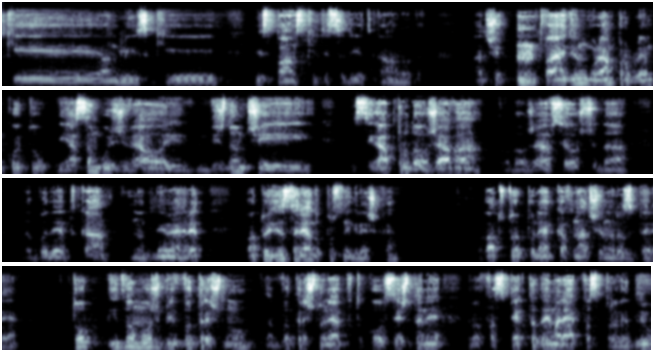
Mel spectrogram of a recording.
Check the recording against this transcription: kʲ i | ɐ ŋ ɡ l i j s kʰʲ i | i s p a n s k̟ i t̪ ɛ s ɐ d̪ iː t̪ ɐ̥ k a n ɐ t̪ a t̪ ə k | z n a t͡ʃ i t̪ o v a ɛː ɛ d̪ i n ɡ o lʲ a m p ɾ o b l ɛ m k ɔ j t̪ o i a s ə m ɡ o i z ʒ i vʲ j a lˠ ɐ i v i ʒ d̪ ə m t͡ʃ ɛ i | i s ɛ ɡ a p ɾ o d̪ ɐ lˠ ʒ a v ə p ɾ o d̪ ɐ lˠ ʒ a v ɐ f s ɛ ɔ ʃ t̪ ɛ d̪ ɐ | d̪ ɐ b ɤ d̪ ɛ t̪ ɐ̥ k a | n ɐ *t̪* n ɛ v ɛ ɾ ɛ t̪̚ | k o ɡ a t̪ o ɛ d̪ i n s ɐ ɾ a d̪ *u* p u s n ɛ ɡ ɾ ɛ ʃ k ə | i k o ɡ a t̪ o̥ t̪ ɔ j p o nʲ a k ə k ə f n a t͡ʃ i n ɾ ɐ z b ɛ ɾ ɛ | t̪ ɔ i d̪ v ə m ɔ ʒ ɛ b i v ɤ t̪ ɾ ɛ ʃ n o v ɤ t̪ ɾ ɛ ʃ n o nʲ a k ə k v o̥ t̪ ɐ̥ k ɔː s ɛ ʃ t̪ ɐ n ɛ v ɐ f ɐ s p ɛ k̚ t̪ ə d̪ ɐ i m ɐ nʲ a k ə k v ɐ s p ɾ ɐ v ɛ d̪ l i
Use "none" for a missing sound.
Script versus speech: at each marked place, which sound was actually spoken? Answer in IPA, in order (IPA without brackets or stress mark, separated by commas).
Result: d̪, o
